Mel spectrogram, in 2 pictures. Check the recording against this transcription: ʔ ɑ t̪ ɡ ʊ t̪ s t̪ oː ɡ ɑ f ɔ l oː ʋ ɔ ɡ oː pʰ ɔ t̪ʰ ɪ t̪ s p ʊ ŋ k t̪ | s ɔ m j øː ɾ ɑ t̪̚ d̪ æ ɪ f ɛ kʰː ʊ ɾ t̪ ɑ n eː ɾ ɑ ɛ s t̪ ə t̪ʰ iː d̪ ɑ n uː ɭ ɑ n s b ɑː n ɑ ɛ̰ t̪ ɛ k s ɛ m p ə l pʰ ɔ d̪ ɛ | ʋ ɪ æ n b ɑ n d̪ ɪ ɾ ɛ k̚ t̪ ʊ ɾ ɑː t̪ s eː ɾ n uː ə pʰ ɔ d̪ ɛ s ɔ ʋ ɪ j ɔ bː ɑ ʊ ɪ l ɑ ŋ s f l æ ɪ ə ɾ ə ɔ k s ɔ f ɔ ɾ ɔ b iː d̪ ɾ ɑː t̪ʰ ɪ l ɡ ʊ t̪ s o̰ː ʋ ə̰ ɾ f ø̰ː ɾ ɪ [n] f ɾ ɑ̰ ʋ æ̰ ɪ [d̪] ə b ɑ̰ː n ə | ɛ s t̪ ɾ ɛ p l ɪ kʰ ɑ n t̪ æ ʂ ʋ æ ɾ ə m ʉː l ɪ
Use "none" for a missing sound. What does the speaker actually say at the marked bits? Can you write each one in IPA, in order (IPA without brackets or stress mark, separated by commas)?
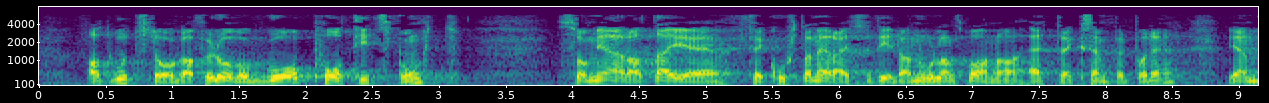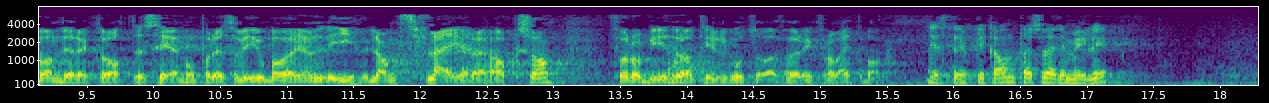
ŋ, t̪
